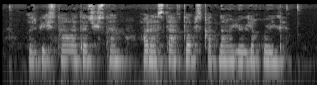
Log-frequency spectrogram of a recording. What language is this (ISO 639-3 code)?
uzb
